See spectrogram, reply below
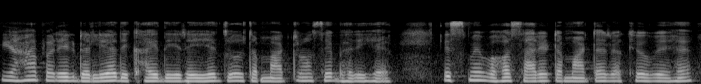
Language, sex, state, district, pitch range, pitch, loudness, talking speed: Hindi, female, Chhattisgarh, Bastar, 150-170 Hz, 160 Hz, -23 LUFS, 170 wpm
